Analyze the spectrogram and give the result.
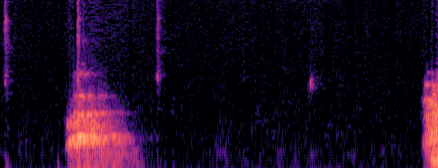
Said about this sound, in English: the dogs are going nuts outside.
